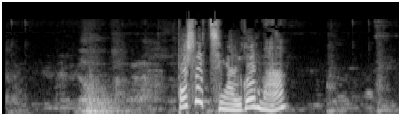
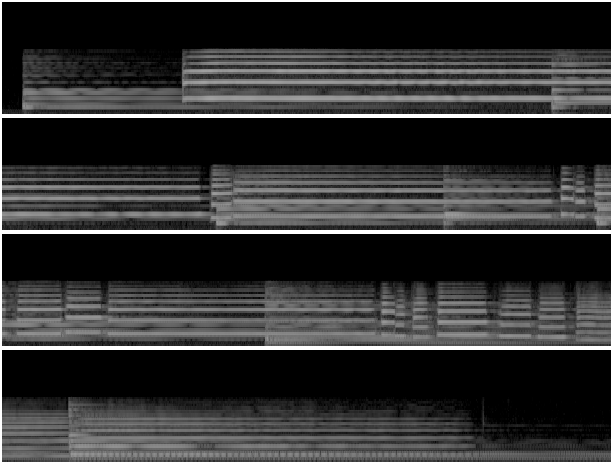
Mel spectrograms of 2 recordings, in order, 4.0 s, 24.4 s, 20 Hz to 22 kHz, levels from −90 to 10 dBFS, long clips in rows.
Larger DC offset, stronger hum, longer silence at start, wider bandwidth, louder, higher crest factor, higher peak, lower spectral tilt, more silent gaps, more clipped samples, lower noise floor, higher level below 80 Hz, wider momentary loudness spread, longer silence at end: neither; second, none vs 50 Hz at -75 dBFS; first, 0.75 s vs 0.2 s; first, 11.5 kHz vs 4 kHz; first, -10 LUFS vs -30 LUFS; about the same, 12 dB vs 16 dB; first, 0 dBFS vs -16 dBFS; first, -5 dB/octave vs -1 dB/octave; neither; neither; second, -36 dBFS vs -54 dBFS; first, -42 dBFS vs -76 dBFS; about the same, 17 LU vs 18 LU; first, 0.15 s vs 0 s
